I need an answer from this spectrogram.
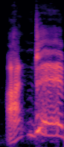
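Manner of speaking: high-pitched, forceful cry of prohibition; emphatic refusal. Acted. Preacher voicing the Bible's ban to the congregation, emphatic refusal. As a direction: call it out high as an absolute ban. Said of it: "이렇게 얘기하는 거예요".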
